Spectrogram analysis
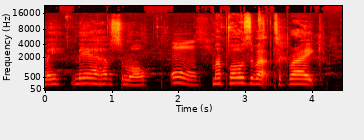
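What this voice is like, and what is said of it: Put-on British child's voice. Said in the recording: “Like, to me, he might have been a pretty poor British boy.”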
